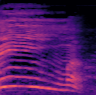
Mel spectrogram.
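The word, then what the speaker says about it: ímã: A mesma coisa serve para imã. Eu digo, olha o imã. Sílaba tônica é aqui, é uma paroxítona terminada em an.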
